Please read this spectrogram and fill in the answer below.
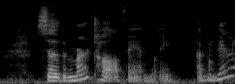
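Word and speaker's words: Murdaugh: murtaugh family and in south carolina that is pronounced murtaugh so the murtaugh family i mean they're like the kennedys of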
